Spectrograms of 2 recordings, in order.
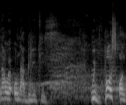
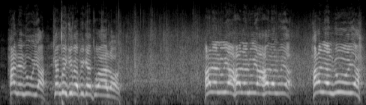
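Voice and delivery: rousing praise shout; 9 semitones higher, 12 dB louder than usual. Real, not acted. Preacher calling the congregation to applaud the Lord, rousing shout.

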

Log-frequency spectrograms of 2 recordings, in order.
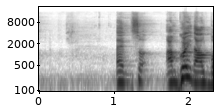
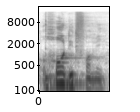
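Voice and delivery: put-on soft, low reassurance to a child; calm the boy gently, softer; a father quieting his son, softer and lower; soothing father; 5 semitones lower, 9 dB quieter than usual. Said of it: "I say".

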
